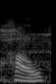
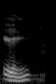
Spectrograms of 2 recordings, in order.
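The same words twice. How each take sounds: First: The word starts with an H sound. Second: The word starts without an H sound. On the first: This is how outsiders say it. The speaker calls it wrong. "not Hull" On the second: This is how locals say it. The speaker calls it right. "you don't pronounce the H if you're from Hull"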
